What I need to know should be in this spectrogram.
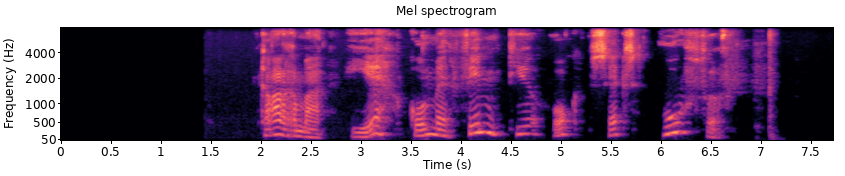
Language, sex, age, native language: Icelandic, male, 40-49, Dutch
